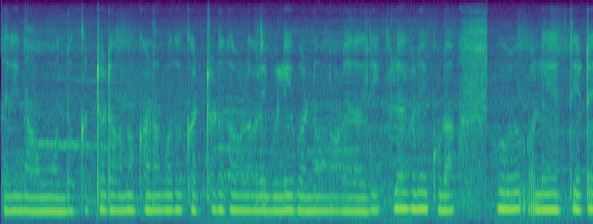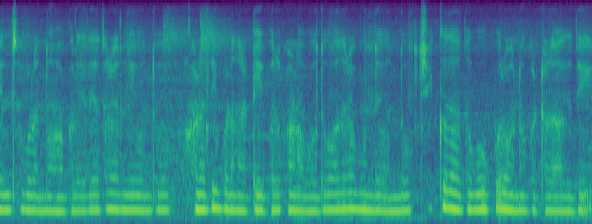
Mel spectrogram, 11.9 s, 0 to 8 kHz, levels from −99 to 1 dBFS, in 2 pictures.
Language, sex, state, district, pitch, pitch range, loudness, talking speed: Kannada, female, Karnataka, Mysore, 200 Hz, 195-205 Hz, -23 LUFS, 145 wpm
